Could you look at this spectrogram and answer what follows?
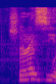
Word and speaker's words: Ширази: Ширази, на букву «И» ударение, да.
